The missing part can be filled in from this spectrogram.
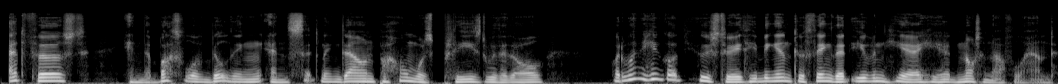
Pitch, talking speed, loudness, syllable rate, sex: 130 Hz, 200 wpm, -18 LUFS, 4.8 syllables/s, male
